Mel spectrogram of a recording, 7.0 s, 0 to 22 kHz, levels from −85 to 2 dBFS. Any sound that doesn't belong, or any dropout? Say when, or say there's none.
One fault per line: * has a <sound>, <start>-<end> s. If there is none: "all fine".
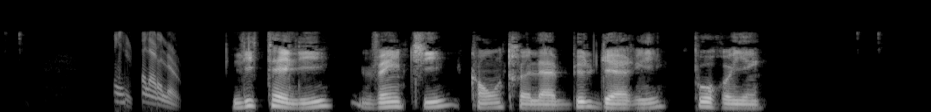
* has a chirp, 0.9-1.4 s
